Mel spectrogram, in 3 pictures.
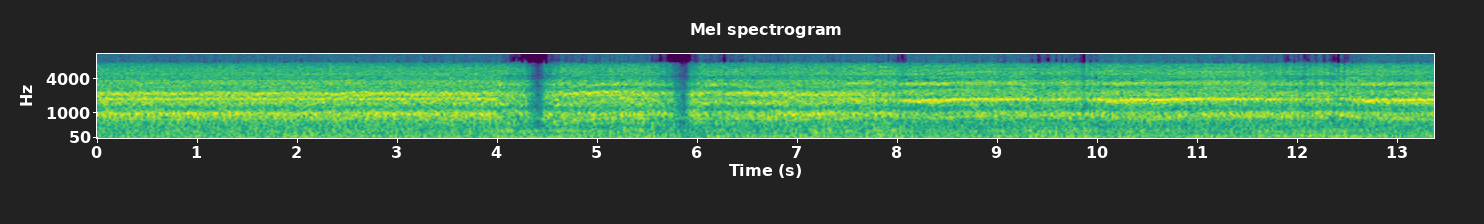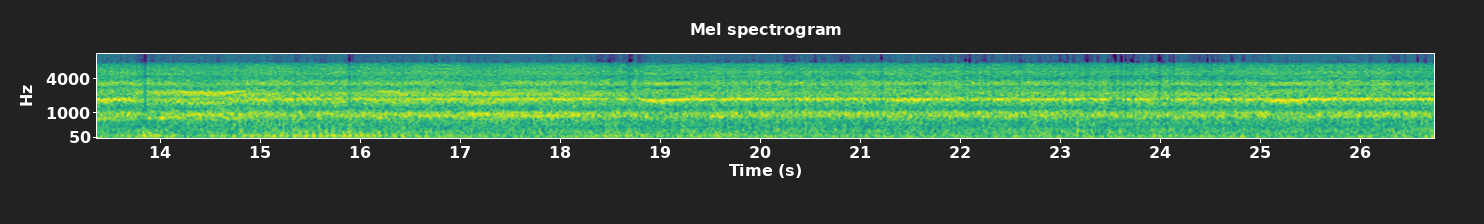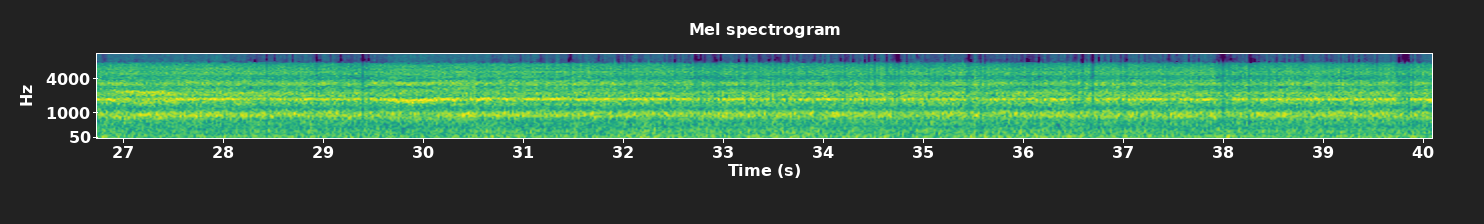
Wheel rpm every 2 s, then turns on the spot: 210, 210, 140, 190, 230, 230, 220, 230, 220, 230, 230, 230, 230, 230, 230, 230, 230, 230, 230, 230.
none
